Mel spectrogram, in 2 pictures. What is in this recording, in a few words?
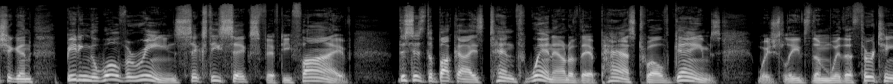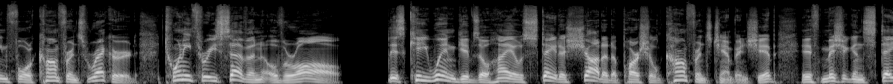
Sports News USA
